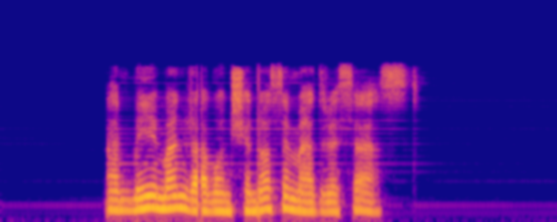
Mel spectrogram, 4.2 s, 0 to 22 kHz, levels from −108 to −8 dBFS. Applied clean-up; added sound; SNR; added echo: neural mask model DeepFilterNet 3.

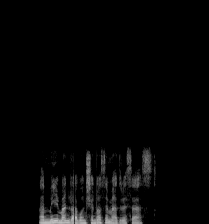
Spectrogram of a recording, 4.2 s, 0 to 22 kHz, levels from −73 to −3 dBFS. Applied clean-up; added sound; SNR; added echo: neural mask model Resemble Enhance denoiser.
